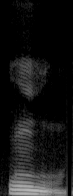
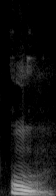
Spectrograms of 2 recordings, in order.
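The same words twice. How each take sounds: First: ओम stretched very long and slow, pluta length; chant-like prolonged ओम; drawn-out om. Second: Said in the usual way. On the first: Shown as a demonstration. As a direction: hold the vowel of ओम far beyond normal. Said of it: "इसको हम खींच कर बोलेंगे". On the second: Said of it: "ये लिखा है देखिए".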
